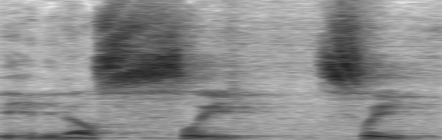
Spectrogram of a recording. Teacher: Jadi dasarnya sa bukan ke sya. Ihdinas shi tidak, ihdinas si. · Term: sin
